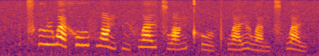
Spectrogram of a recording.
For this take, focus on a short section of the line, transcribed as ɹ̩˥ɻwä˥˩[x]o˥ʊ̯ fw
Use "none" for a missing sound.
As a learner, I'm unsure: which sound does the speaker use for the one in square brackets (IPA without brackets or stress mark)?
x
